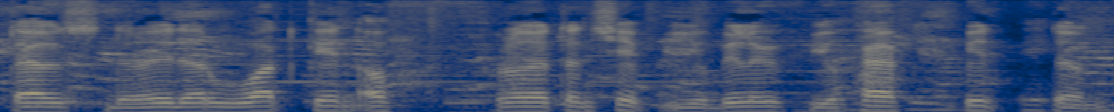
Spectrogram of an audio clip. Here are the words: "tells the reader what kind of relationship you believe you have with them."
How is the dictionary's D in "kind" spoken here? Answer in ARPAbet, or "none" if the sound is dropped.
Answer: none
